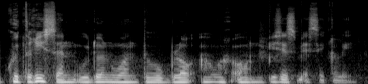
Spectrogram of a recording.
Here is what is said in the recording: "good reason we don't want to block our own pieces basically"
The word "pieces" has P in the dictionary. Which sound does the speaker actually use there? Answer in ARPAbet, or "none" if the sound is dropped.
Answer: B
